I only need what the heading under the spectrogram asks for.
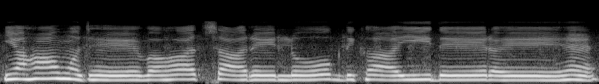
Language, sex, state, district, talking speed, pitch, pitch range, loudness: Hindi, male, Madhya Pradesh, Katni, 90 wpm, 210 Hz, 205-225 Hz, -10 LUFS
